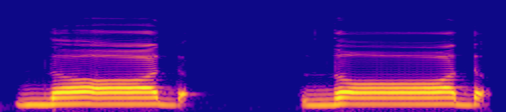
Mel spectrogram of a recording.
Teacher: زبان کے بائیں کنارے کو بائیں جانب کے اوپر کے داڑوں کو لگانے سے ضاد ادا ہوتا ہے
